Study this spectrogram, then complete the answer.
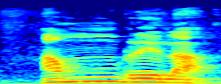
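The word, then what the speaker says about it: umbrella: ইউ এর উচ্চারণটা আর ইউ নাই ইউ এর উচ্চারণ হয়ে গেছে আব্রেলা মানে এখানে ইউ সমান সমান হচ্ছে আ তাহলে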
